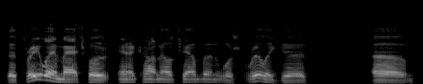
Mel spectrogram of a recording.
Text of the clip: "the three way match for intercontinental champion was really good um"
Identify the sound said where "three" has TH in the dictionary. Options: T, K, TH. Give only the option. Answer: TH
